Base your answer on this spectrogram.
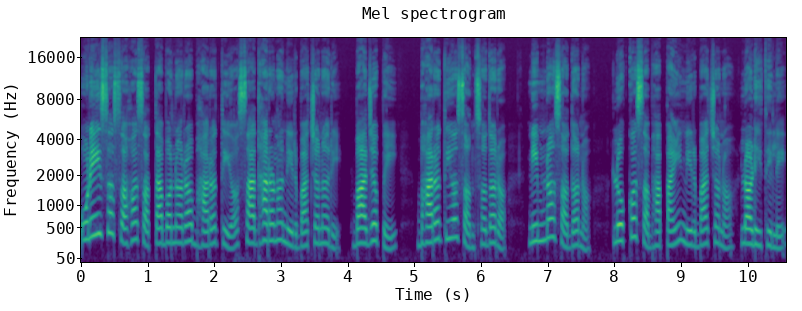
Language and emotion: Odia, neutral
